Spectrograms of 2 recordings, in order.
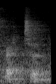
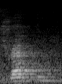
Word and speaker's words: threaten: Schwa n gives you syllabic n, threaten gives you threaten, whistle gives you whistle,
